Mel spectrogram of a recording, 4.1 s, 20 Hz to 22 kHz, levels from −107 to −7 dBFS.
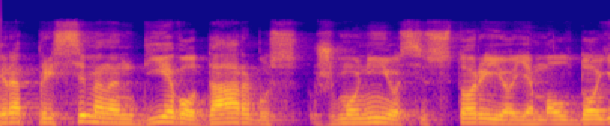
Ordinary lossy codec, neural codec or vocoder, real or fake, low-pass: Opus, 64 kbps; none; real; 10.8 kHz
